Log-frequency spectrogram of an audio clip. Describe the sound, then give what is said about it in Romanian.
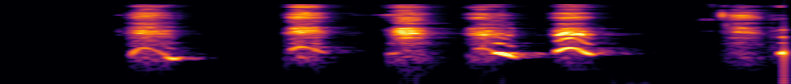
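A girl, Gretel from the Hansel and Gretel tale, cries bitter tears, sobbing in a series of six short, catching hiccup-like gasps, each a quick whimpering burst, repeating in an uneven rhythm with no talking. “La un moment dat, Gretel începu să plângă cu lacrimi amare și îi spuse lui Hansel printre sughițuri”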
